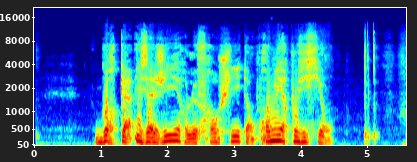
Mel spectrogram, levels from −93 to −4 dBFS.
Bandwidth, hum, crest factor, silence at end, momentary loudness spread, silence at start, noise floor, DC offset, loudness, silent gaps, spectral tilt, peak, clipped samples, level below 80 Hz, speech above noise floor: 11 kHz; none; 14 dB; 0 s; 20 LU; 0.9 s; -53 dBFS; under 0.1%; -14 LUFS; none; -6.5 dB/octave; -2 dBFS; under 0.1%; -44 dBFS; 40 dB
